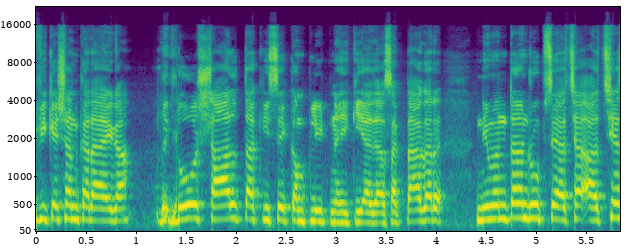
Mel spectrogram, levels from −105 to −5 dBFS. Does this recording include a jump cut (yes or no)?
yes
